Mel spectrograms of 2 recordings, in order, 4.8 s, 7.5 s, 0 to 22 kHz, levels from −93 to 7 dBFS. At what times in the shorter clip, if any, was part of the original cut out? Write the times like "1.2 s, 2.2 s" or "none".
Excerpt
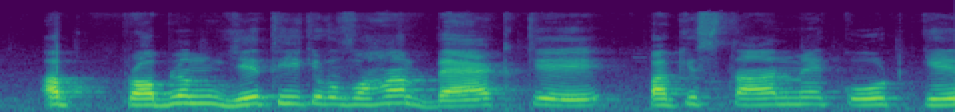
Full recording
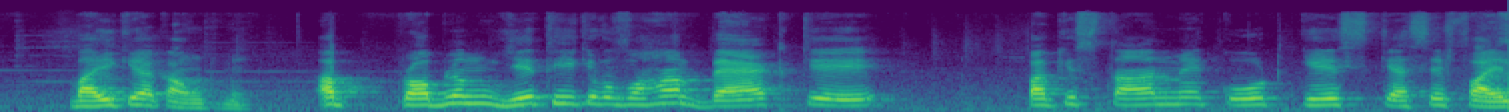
3.1 s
